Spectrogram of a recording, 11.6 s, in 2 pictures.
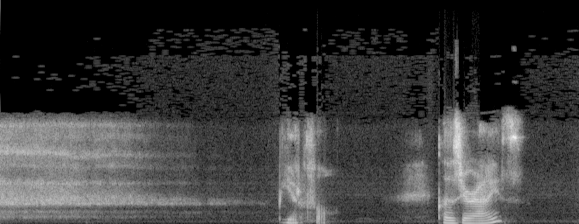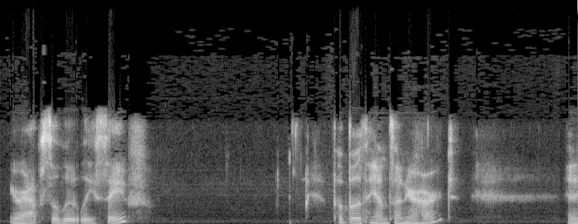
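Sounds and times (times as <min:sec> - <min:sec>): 
deep breath in through the nose and out through the mouth: 0:00.0 - 0:02.7, 0:10.5 - 0:11.4
speech: 0:02.8 - 0:03.4, 0:04.4 - 0:05.2, 0:05.9 - 0:07.3, 0:09.1 - 0:10.4.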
